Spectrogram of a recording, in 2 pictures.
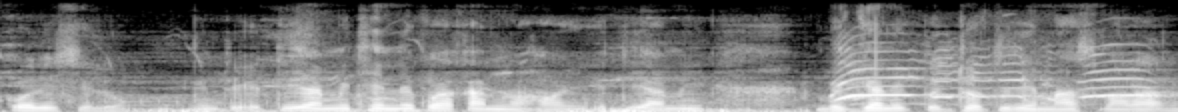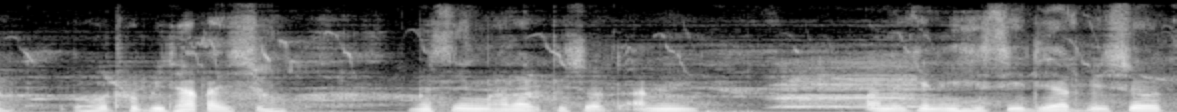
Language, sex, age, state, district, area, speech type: Assamese, male, 45-60, Assam, Barpeta, rural, spontaneous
